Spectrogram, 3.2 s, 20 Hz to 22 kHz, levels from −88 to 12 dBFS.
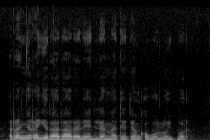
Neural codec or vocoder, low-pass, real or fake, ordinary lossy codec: none; none; real; none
